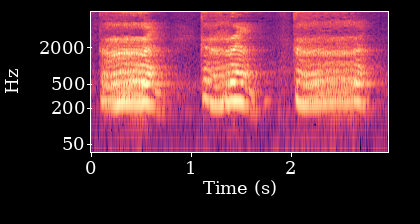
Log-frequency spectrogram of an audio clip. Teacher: som fraco, a língua treme. Esse é o som do R fraco.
